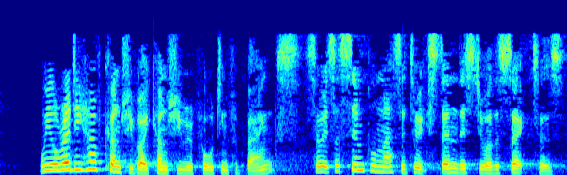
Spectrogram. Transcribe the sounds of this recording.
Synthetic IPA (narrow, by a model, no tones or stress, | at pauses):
wiɔlˠɹɛdiəv̥kʰʌ̃nt͡ʃɹ̥ibaɪkʰʌ̃nt͡ʃɹ̥iɹɪpʰɔˑtɪ̃ŋfəbãŋksːoʊɪtsəsɪ̃mpəlˠmatətʰəɛkstɛ̃nðɪstʰəʌðəsɛk̚tʰəz̥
